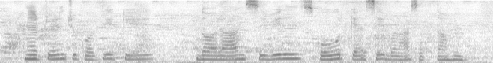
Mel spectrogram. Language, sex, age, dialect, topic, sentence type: Hindi, female, 25-30, Marwari Dhudhari, banking, question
